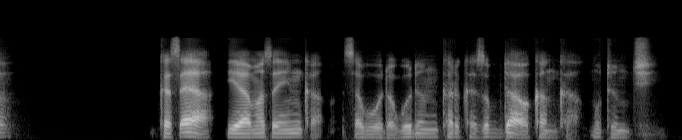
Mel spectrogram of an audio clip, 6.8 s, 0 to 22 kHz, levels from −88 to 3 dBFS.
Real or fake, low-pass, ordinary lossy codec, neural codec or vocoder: fake; 7.2 kHz; none; codec, 16 kHz, about 1 kbps, DyCAST, with the encoder's durations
